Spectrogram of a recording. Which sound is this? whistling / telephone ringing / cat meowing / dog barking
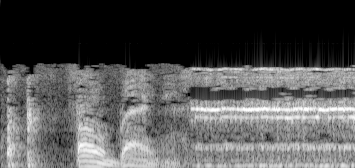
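telephone ringing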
